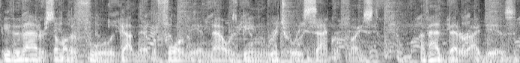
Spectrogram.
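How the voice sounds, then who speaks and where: A weary, cynical ex-cop. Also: male voice, very deep voice, steady tone, moderate pace. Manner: cynical, dry, world-weary. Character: jaded, cynical middle-aged male ex-cop. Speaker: narrator and lead character. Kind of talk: hardboiled video game narration and dialogue. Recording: game audio with music underneath.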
